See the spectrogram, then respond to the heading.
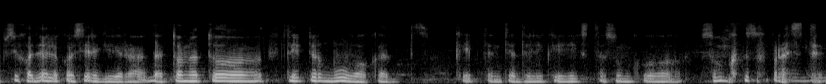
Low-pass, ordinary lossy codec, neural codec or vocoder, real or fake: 7.2 kHz; Opus, 16 kbps; none; real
